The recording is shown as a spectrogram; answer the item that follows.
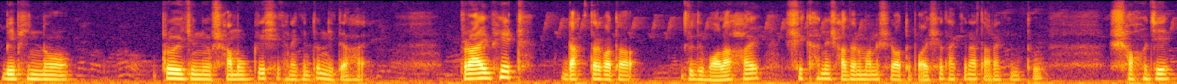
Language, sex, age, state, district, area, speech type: Bengali, male, 30-45, West Bengal, Hooghly, urban, spontaneous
